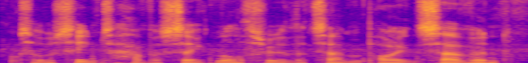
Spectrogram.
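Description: Low gravelly man at the workbench. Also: a little fast. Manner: calm, methodical, thinking aloud. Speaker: electronics repair video host. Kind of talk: casual narrated repair walkthrough. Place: home electronics workbench.

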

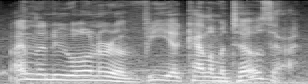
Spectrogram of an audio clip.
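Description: A man's voice: high-pitched, racing, faint music behind, pitched above the performer's own voice. A man voicing an exasperated, sarcastic adventurer, swinging wildly. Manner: excitable, sarcastic, theatrical. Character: exasperated, sarcastic male adventurer and new homeowner.

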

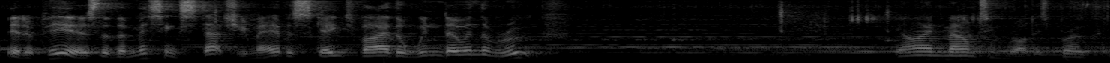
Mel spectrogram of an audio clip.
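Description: An actor playing a composed Victorian master detective in a video game, formal, clipped and coolly inquisitive. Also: male voice, mid-range voice, animated, normal speed, pauses often, music in the background, close to an everyday voice. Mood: analytical. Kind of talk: video game dramatic acting.

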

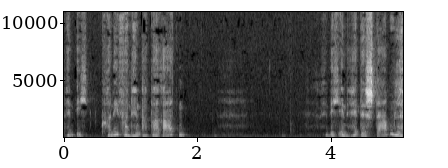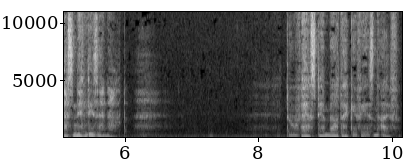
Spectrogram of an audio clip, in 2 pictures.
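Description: Radio crime drama: accusing, anguished wife, very raspy-breathy, expressive pitch movement. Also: female voice, a little slow, pauses often, exaggerated voice. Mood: bitter, accusing. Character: distraught, accusing wife of a sick musician.

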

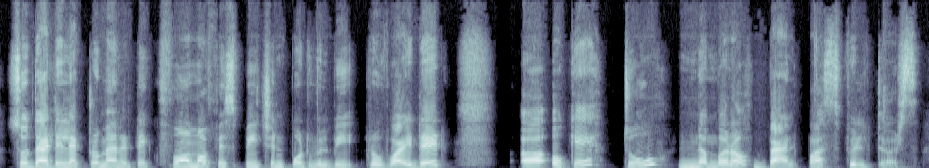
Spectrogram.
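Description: High-voiced Indian woman lecturing. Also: a little mellow, smooth, no room sound, clean studio sound. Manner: explanatory, halting, often repeating words. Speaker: engineering lecturer. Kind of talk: classroom lecture explaining slides. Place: indoors, beside a presentation screen.

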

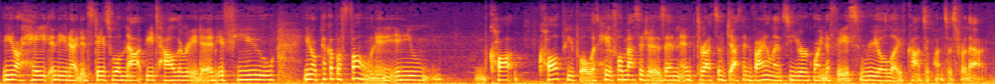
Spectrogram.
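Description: Woman, middle-aged, vocal fry, lowish even pitch, interview, background noise. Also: normal speed. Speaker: staff attorney, interviewee. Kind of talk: television news interview. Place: small office, indoors. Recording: clear background noise and clicks.

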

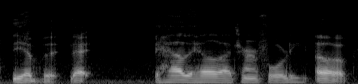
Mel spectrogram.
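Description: A man's voice: low voice, fairly even intonation, slow, mellow. A man in his late thirties, hosting a music reaction in a small room at his webcam, rambling with lots of fillers. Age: late 30s. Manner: hesitant, rambling, many fillers. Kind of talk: casual reaction commentary.

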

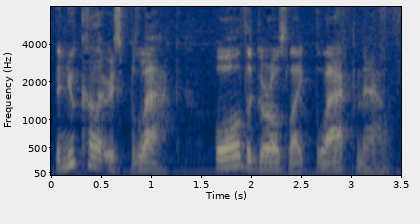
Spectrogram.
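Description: Mean schoolgirl for a picture book, read by a man: snooty, scornful, emphatic, swooping pitch. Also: big pitch swings, a little slow, a little mellow, slight background noise. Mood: taunting. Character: snooty, taunting schoolgirls who scorn pink.

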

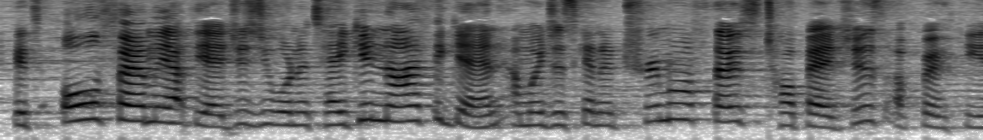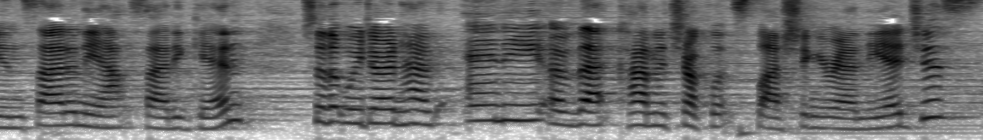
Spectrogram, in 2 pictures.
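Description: A woman's voice: on the high side, fairly bright tone. Upbeat Australian woman demonstrating a recipe. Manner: chatty, upbeat step-by-step instructions. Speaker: baking channel host. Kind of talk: cooking demonstration. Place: home kitchen, indoors.

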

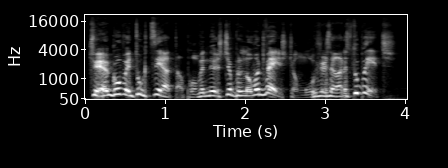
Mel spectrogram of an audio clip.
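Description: A villainous crime boss in a comic dub. The voice is high and creaky with a Russian accent, swooping theatrically as he boasts and fumes. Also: animated, moderate pace, sharp tone, exaggerated voice. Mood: demanding, irritated. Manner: theatrical, mixes Russian words into speech. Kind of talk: comedic dubbed dialogue.

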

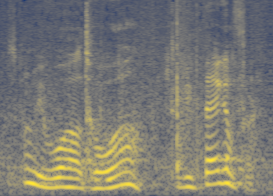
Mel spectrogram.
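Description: A man's voice: on the high side, lively intonation, rapid-fire, background noise, close to an everyday voice. An actor playing an eager young workman with a Dublin accent in a naturalistic television drama. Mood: frustrated, eager.

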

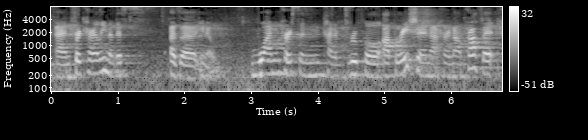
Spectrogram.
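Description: A woman's voice: mid-range voice, normal speed. A woman giving an informal conference presentation as a keynote speaker, explaining in a conversational way through examples. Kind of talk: informal slide presentation to an audience. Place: large indoor conference room. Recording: echoey hall, distant mic, background noise.

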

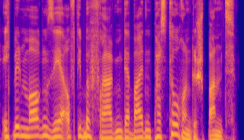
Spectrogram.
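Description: Guy reading as an old detective in an audiobook, composed, brisk, analytical, voice raised a bit from his narration. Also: a little high, big pitch swings, vocal fry, no echo, studio quality, voice pushed up, heavily acted. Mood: reflective, analytical. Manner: analytical, matter-of-fact.

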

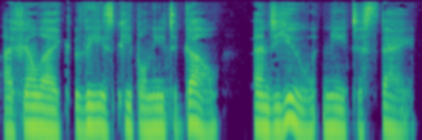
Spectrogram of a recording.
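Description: A woman's voice: deep voice, level tone, measured pace, warm tone, slightly rough, no echo, clean studio sound, pitched below the performer's own voice. A woman voicing a lustful, domineering young male wolf shifter in an audiobook, with a growling, commanding delivery. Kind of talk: paranormal romance audiobook character.

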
